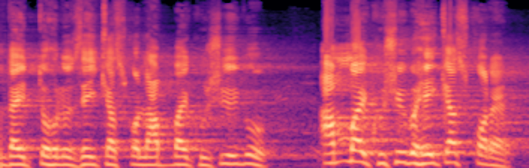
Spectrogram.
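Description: Noticeable background noise and audible room echo surround a man speaking at a high pitch with ordinary pitch variation. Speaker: Islamic preacher. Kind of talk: sermon. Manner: animated.

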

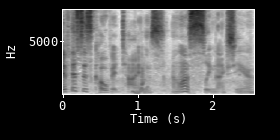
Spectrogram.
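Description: A woman rattles along at a very fast pace, with noticeable background noise behind her. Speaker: gaming streamer. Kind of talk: live gameplay streaming. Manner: loud screaming.

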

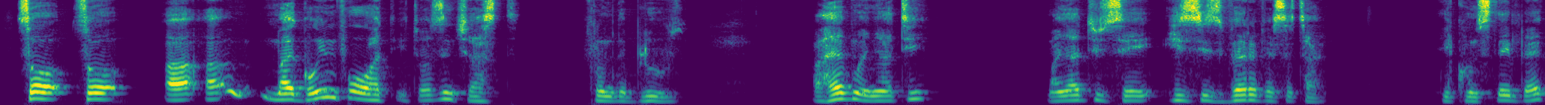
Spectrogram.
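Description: A man's fairly high, somewhat breathy voice with a dark, mellow tone, ordinary pitch variation, long, frequent pauses and a quiet background. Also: moderate pace. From South Africa, Soweto; South Africa. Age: 50s. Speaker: retired footballer; guest. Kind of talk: casual chat. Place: studio. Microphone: studio mic.

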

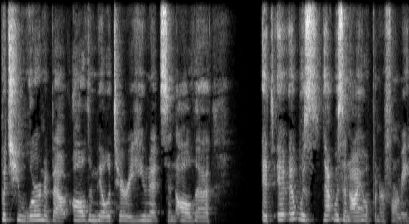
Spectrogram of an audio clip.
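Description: A woman speaks in an ordinary speaking voice with an American accent and a fairly high pitch. She talks at a fairly quick pace with fairly even intonation. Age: 40s. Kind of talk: casual chat.

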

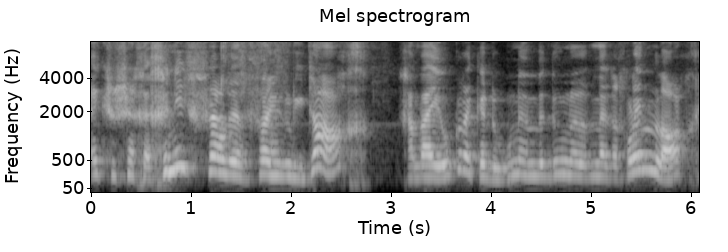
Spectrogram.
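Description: A woman talks at a fairly slow pace with very wide pitch swings. Light background noise can be heard. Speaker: vlogger. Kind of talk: casual vlog chat. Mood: cheerful turning indignant. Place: home room. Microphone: phone near.

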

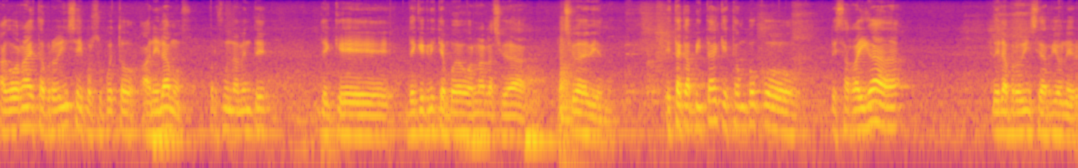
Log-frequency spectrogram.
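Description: Over light background noise, a man talks at a moderate pace with ordinary pitch variation and long, frequent pauses. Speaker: candidate. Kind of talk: press conference statement. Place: office.

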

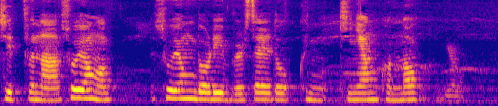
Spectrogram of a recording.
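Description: Amid noticeable background noise, a woman with a fairly high pitch speaks very slowly in a monotone, flat way. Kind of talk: poetry reading in dialect.

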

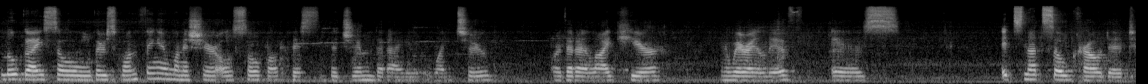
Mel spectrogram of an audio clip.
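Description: Noticeable background noise sits under a woman's voice. She speaks fairly slowly in a monotone, flat intonation. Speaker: fitness vlogger. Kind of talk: casual vlog chat. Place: gym. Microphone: phone near.

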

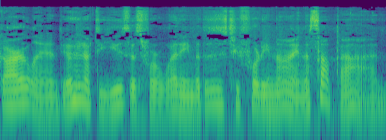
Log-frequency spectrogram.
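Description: Background noise is clearly present, yet the recording itself is dry and echo-free. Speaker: shopper vlogger. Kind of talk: casual shop-with-me commentary. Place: shop. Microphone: phone near.

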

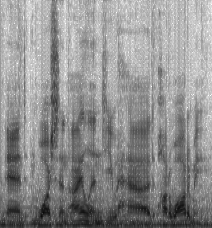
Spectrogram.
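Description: A man with ordinary pitch variation, music in the background and a dry sound with no echo. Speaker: guest. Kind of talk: interview answer. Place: car.

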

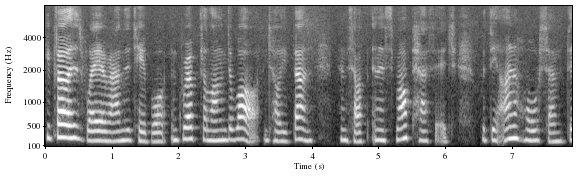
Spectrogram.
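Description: Fairly even intonation in a natural reading voice

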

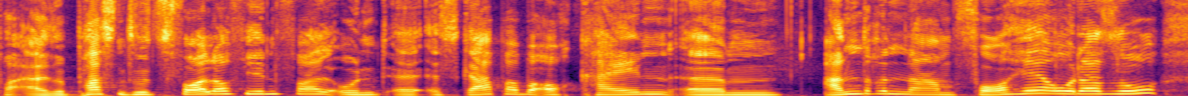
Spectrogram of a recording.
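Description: A man's high-pitched voice with lively intonation, a moderate pace and hardly any pauses, against a quiet background. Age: 40s. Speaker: podcast host. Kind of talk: casual chat. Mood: relaxed, friendly. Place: studio. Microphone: studio mic.

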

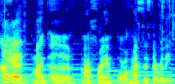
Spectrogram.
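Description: Over clear background music, a woman with a very deep, low pitch speaks with fairly even intonation. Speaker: vlogger. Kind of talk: casual vlog chat. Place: home room. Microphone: phone near.

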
